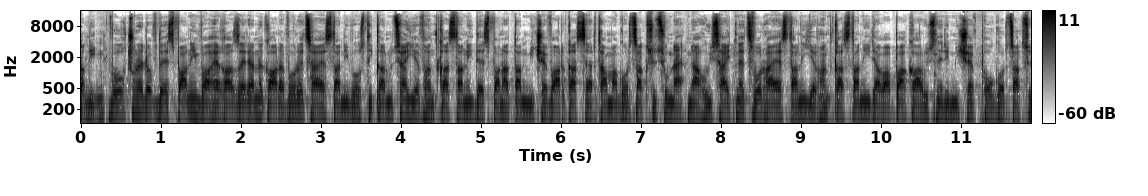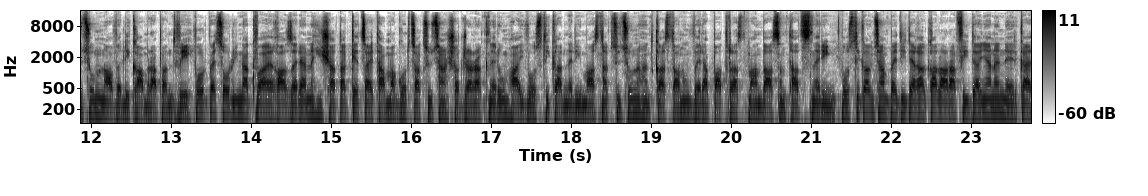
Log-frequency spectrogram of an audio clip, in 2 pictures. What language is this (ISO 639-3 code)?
ron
